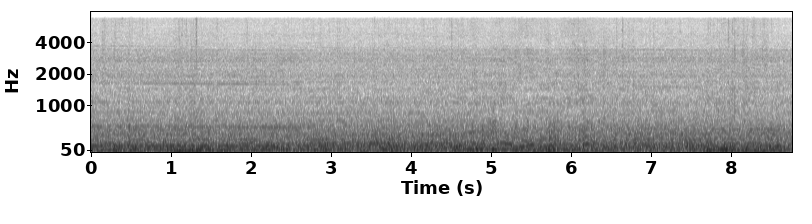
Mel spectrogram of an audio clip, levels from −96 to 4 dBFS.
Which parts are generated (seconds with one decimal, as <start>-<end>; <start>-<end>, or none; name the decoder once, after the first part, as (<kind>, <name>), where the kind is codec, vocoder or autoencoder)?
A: 4.7-6.5 (codec, SNAC)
